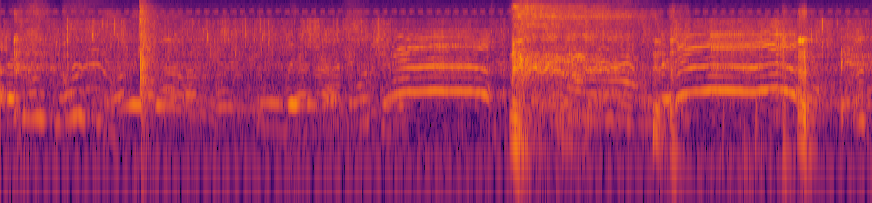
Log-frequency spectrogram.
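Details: A goat yelling in a strikingly human-like voice: two long, harmonic-rich cries that arch upward then sag, with shorter wavering calls and murmuring sounds between them over a steady low hum.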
